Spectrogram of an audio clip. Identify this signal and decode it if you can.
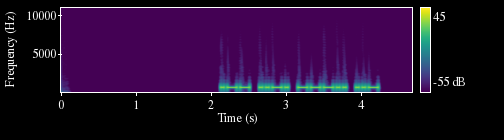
Morse code, heard as a keyed tone, about 28 wpm, 700 Hz. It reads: WF8U
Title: USA Call Signs - 4 Characters - Repeated 2x - 28wpm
